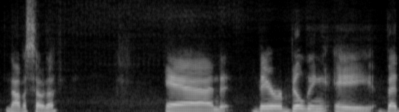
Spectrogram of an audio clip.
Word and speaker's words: Navasota: And they did point out, one, that it is pronounced Navasota.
